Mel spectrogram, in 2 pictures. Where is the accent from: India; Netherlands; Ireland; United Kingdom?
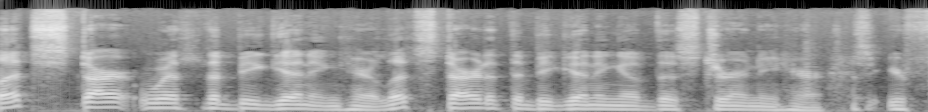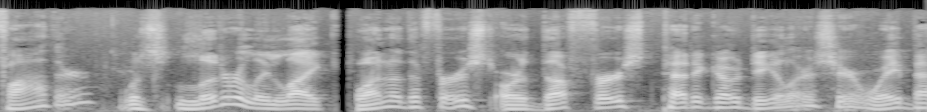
Ireland; Hey, you know, I'm Irish, so it's got to look like some sort of fairy tale to me here.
